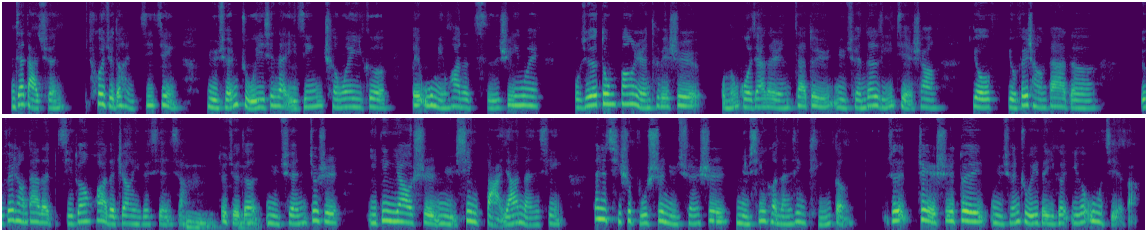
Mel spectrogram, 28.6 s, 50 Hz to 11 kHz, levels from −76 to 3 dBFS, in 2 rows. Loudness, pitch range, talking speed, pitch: -23 LUFS, 185-235 Hz, 270 characters per minute, 200 Hz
